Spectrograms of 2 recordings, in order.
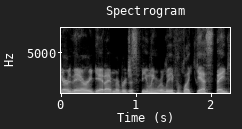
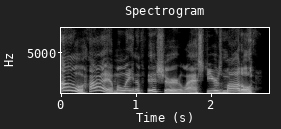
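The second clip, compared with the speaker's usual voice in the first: put-on, very sarcastic, spiteful, swooping, high-pitched tone; 6 semitones higher than usual. Recalling a game scene where Elena meets Chloe, retelling Elena Fisher's sarcasm. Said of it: "she just really sarcastically is like".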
